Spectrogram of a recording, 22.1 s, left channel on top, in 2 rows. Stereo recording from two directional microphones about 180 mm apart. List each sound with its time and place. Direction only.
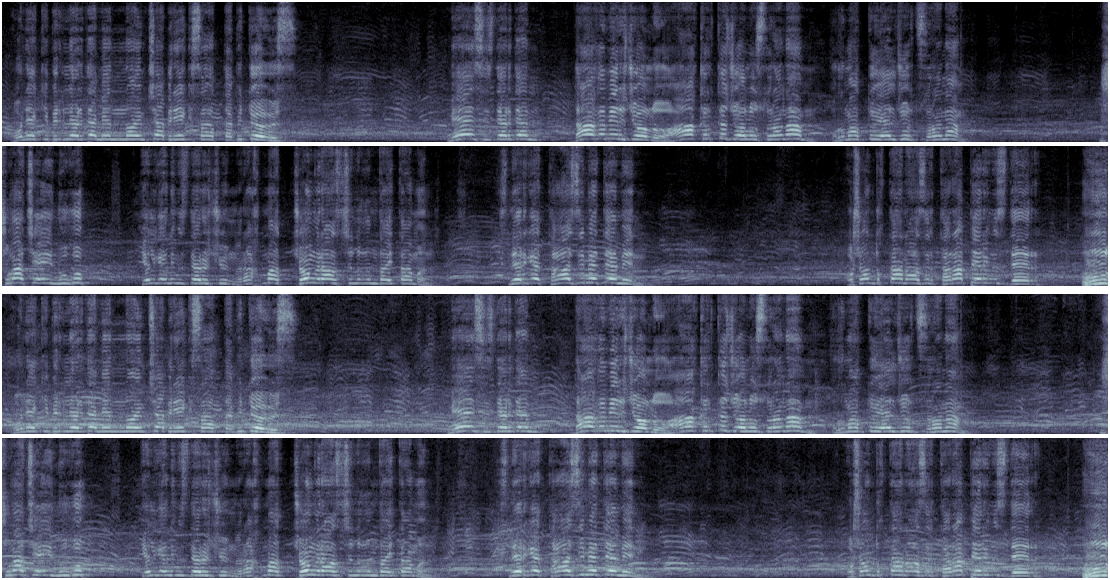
0.2 s a man's voice: 35° left (ahead or behind)
4.4 s a man's voice: 35° left (ahead or behind)
11.0 s a man's voice: 30° left (ahead or behind)
19.5 s a man's voice: 30° left (ahead or behind)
